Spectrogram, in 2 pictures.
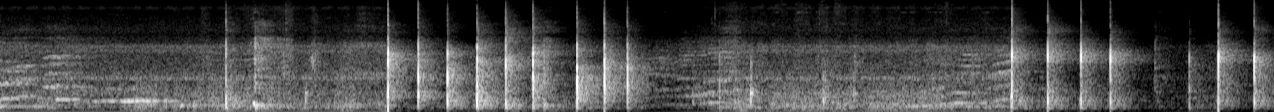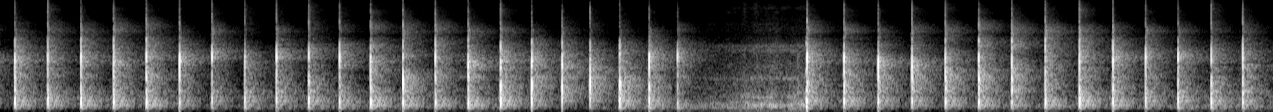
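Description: Nails hammered into a high-heel sandal under construction, a long run of sharp, close metallic taps in quick bursts with brief pauses between series, over a faint steady background hum.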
